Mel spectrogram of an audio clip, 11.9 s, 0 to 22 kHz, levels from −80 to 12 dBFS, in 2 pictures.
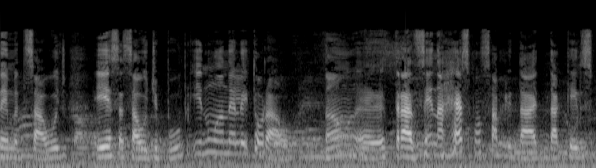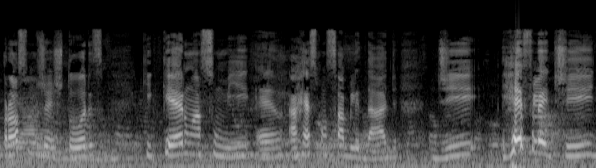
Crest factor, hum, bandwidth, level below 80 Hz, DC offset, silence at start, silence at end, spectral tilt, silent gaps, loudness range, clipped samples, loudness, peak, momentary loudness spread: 20 dB; none; 11.5 kHz; -36 dBFS; under 0.1%; 0 s; 0 s; -4.5 dB/octave; none; 3 LU; under 0.1%; -19 LUFS; 0 dBFS; 13 LU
